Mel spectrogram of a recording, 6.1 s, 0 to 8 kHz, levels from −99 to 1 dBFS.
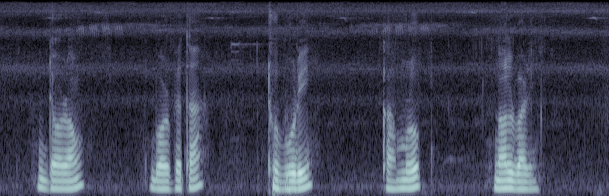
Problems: constant background noise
